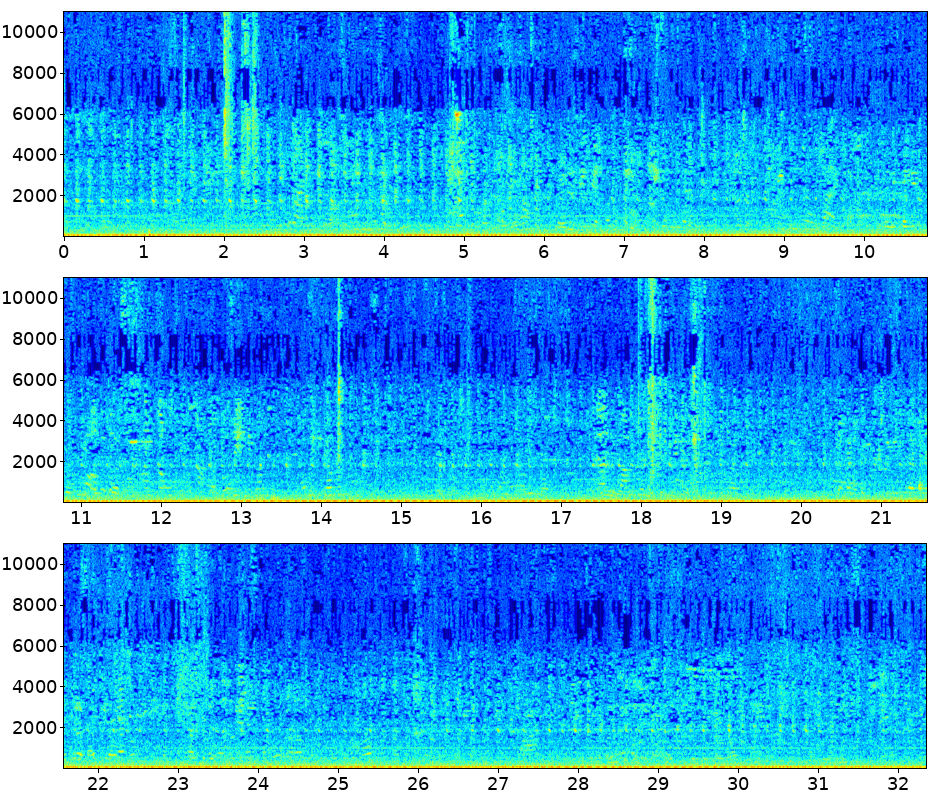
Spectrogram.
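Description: Passenger ferry's engines running underway, a loud, steady low drone that holds unchanged.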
